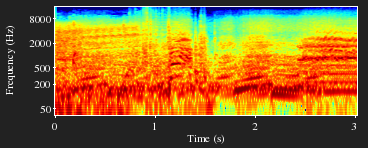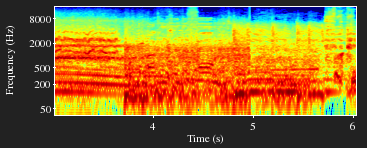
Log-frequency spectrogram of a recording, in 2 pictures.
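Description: A car engine revving while the tyres squeal for about a second in the middle, mixed with music.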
